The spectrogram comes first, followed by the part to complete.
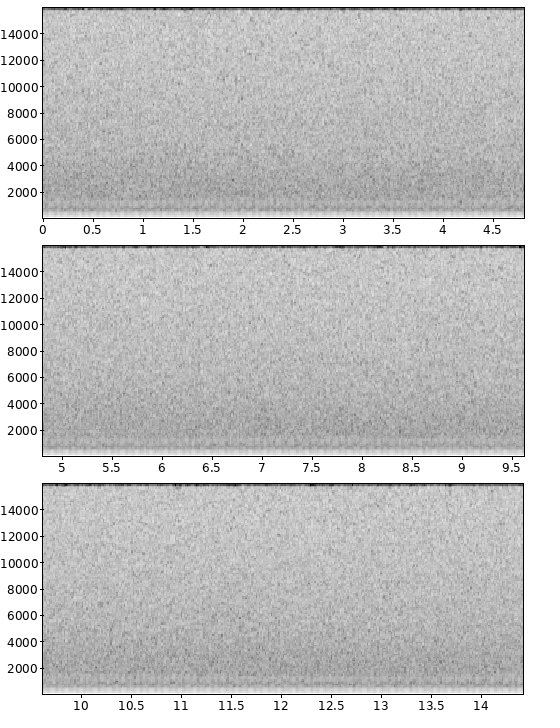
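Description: Loud, steady low electrical mains hum with a stack of evenly spaced overtones, unchanging throughout.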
